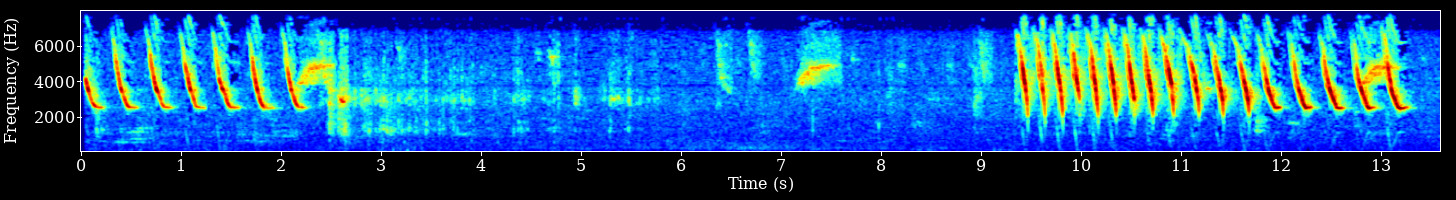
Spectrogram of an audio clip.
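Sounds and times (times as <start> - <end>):
bird singing high downslurred chirps and buzzy trills: 0.0 - 2.8, 6.3 - 13.5.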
